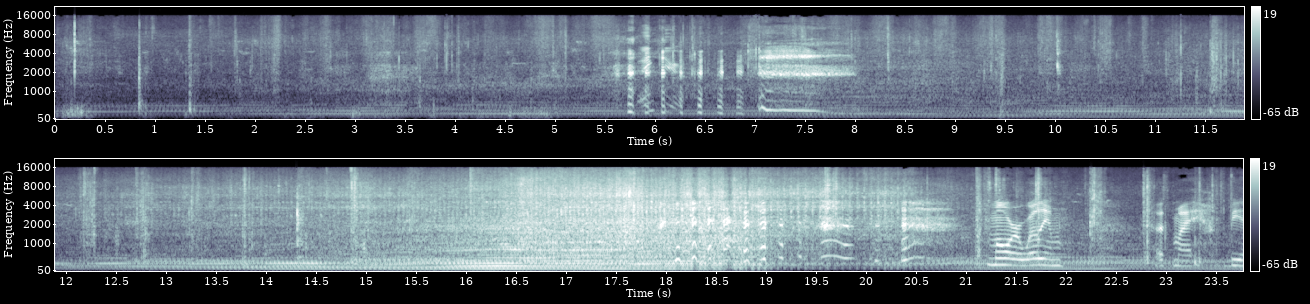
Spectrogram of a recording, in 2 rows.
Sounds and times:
Lawn mower: 0.4 - 22.8.

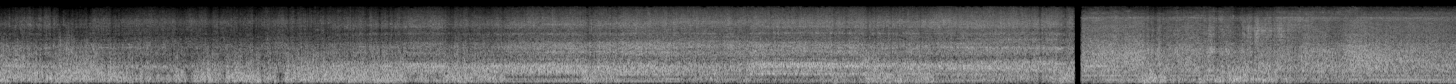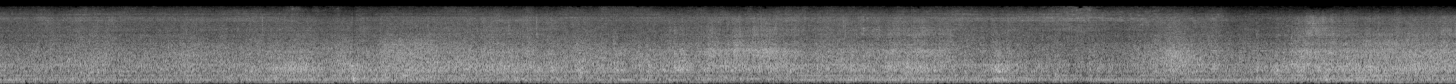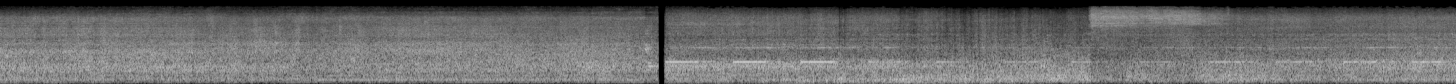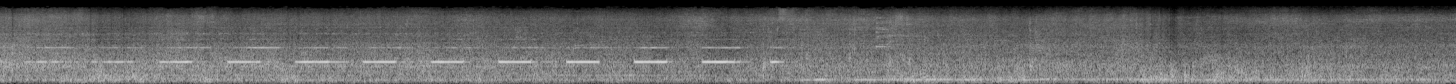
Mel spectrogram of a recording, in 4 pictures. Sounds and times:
Vehicle: 0.0 - 58.2.

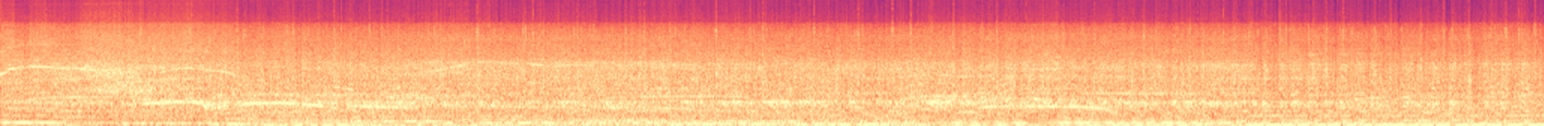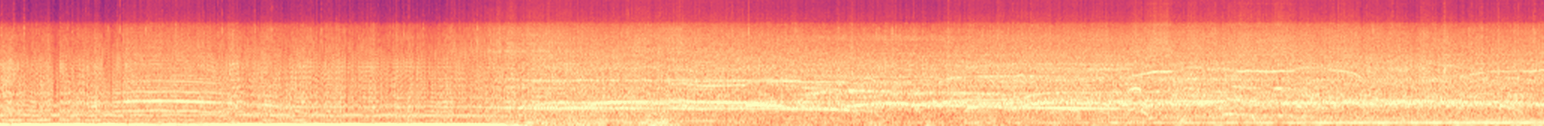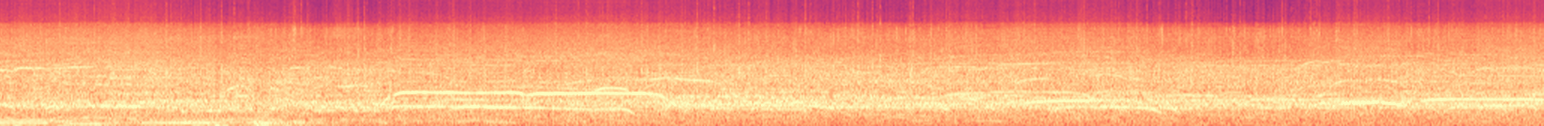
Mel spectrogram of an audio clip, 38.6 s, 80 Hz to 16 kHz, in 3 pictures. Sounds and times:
Drum: 0.8 - 28.6
Drum machine: 1.2 - 28.4
Speech: 22.3 - 23.9.

